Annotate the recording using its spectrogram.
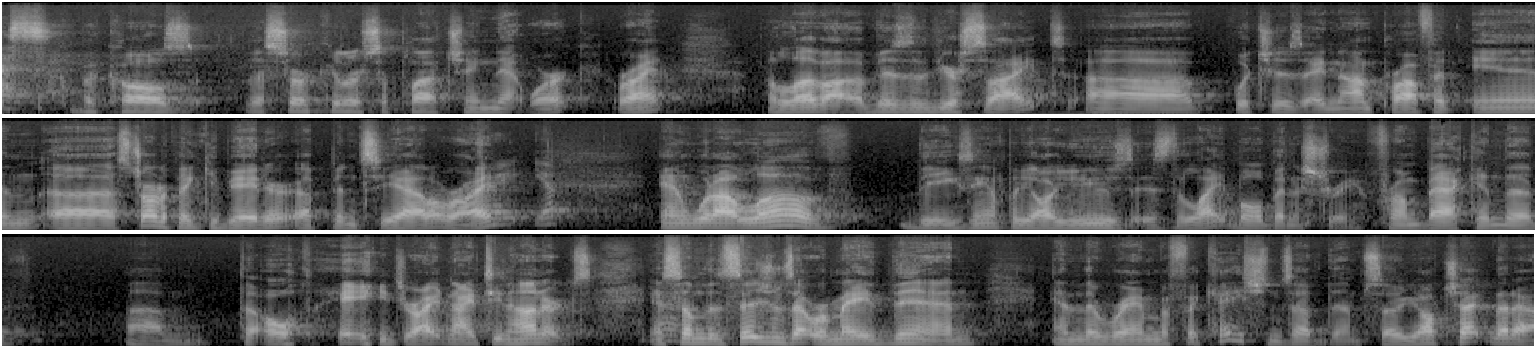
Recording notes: We continue coverage from the annual SAPICS 2023 Conference in Cape Town, South Africa.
